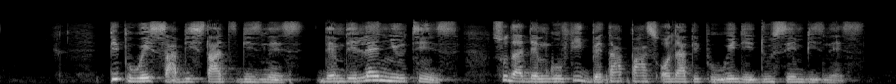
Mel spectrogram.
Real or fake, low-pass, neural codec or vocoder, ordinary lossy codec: fake; 19.8 kHz; vocoder, 44.1 kHz, 128 mel bands every 512 samples, BigVGAN v2; AAC, 24 kbps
